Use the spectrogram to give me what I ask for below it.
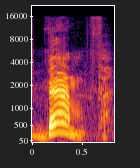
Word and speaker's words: Banff: It's Banff Community High School. That's Banff. That's today's pronunciation tip.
